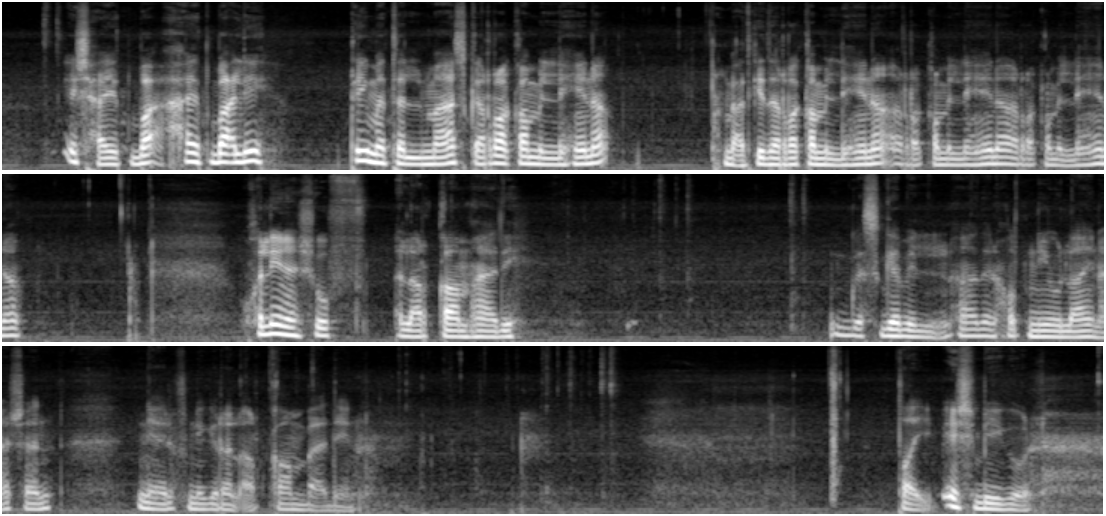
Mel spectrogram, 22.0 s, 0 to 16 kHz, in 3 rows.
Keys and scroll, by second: 0.0-0.3 typing, 11.5 Escape, 11.8 shift+;, 12.6 BackSpace, 13.1 Left, 13.3 Left, 13.4 Left, 13.5 Left, 14.0-17.3 Left, 16.2-19.0 typing, 18.0 Escape.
